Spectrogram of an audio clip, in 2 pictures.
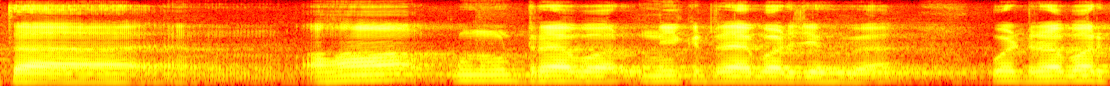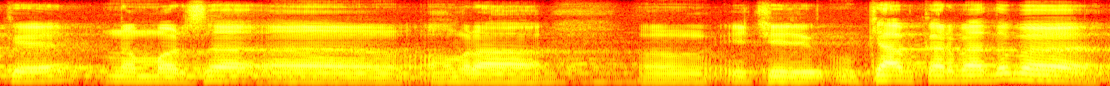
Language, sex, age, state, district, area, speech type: Maithili, male, 30-45, Bihar, Supaul, rural, spontaneous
